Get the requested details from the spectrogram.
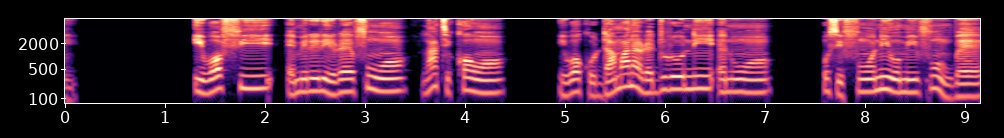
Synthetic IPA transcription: i˨wɔ˨˦fi˧ɛ˨mĩ˧ɾe˧ɾe˧˨ɾɛ˧fũ˦w̃ɔ̃˧la˦ti˧kɔ˦w̃ɔ̃˧ | i˨wɔ˧ko˨da˨˦mã˦nã˦˨ɾɛ˨˧˦du˦ɾo˦nĩ˦ɛ˧nũ˧w̃ɔ̃˧ | o˧si˨fũ˨˦w̃ɔ̃˧nĩ˦o˧mĩ˧fũ˦˨ɡ͡bɛ˨˦

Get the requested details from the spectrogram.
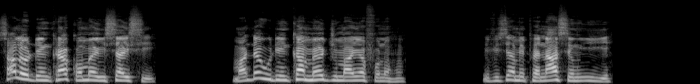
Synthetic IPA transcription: sa˦lõ˨dɪ̃˨ŋ̩˨kʰɾa˦kʰɔ̃˨˦m˦æ˨ji˨sa˦i˨sɛ˨ | mã˨dɛ˦wu˨dĩ˨ŋ̩˨kʰã˦mã˦d͡ʑᶣu˨mã˦jɛ˦fʊ˨nʊ̃˦ɦʊ̃˦ | e˨fi˨s̬ɛ˦mɪ̃˨pʰɛ˨nã˦sɛ˨mũ˦i˦je˦

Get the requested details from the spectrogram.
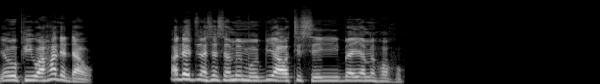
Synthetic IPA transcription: jɛ˨wo˨pʰi˨wa˨ɦa˦dɪ˨da̰˨w | a˦dɛ˦˨d͡ʑi˦nã˨s̬ɛ˦s̬ɛ˦˨mɪ̃˦mõ˨bi˦a˨wɔ˨tʰɪ˦se˨˦ji˦bɛ˦jɛ˦mɪ̃˦ɦɔ˦ɦʊ˨

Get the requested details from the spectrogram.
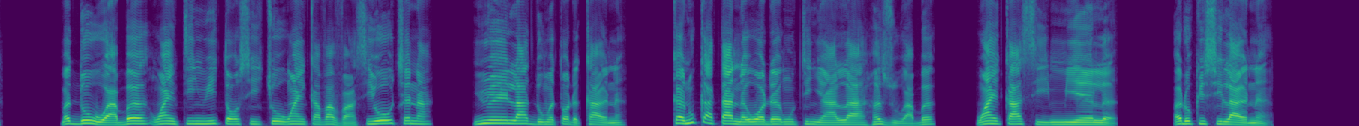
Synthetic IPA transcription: mɛ̃˨d̪o˦wo˨a˨bɛ˦wã˦ɲĩ˨t̪i˦ɲũ˦i˦t̪ɔ˦si˨t͡ʃo˦wã˦ɲĩ˦ka˦va˦vã̰˨si˨wo˦t͡ʃɛ˦nã˦ | ɲũ˦ɛ˦la˦d̪o˨mɛ̃˨t̪ɔ˦ɖɛ˨ka˦ɛ˨nɛ̃˨ | kɛ˦nũ˦ka˦t̪ã˦nɛ̃˨wɔ˦ɖɛ˦ŋũ˦t̪i˦ɲɛ̃˨a˨la˨ɦɛ̃˦zu˨a̰˨bɛ˦ | wã˦ɲĩ˦ka˦si˨mĩ˨ɛ˨lɛ˨ | ɛ˦ɖo˦ku˦i˦si˦la˦ɛ˨nɛ̰̃˨

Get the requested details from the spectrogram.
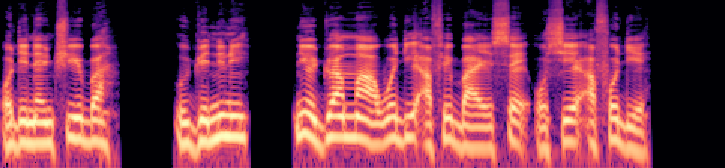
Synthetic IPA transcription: ɔ˨dɪ˨nã˨ɲ˨t͡ɕᶣʰi˦e˦ba˦ | ɔ˨d͡ʑᶣe˨nĩ˦nĩ˦ | nɪ̃˦ɔ˨d͡ʑᶣa˦mã˦a˨wɔ˦di˦ʔa˨fɪ˦baː˨jɪ˨sɛ˦ɔ˨ɕɪ˦ɛ˦ʔa̰˨fɔ˦dɪ˨ɛ˨

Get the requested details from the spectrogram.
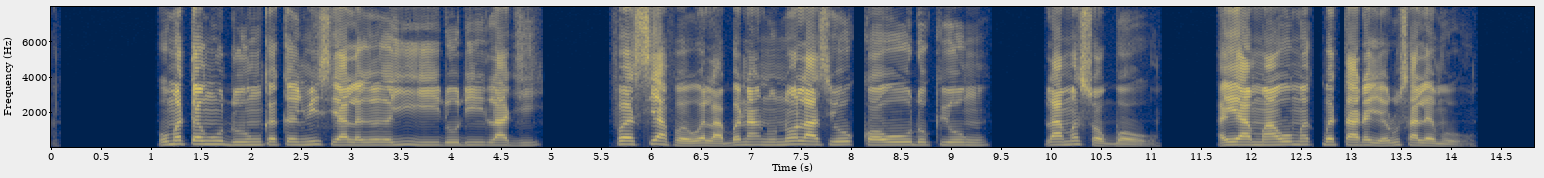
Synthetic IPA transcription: wo˦mɛ̃˦t̪ɛ˦ŋũ˦ɖu˨ŋũ˦kɛ˦kɛ˦ɲũ˦i˦si˨a˨lɛ˨ɣɛ˦ɣɛ˦ji˦ji˨ɖo˦ɖi˦la˦d͡ʑi˦ | ɸɛ˦si˦a˨ɸɛ˨wɛ˨la˨bɛ˦nã˦nũ˨nɔ̃˦la˦si˨wo˦kɔ˦wo˦ɖo˦ku˦i˦wo˦ŋũ˦ | la˦mɛ̃˦sɔ˨ɡ͡bɔ̰˨wo̰˨ | e˦jɛ˦a˨m˨ã˨wo˦mɛ̃˦k͡pɛ˦t̪a˦ɖɛ˦je˨ɾu˦sa˦lɛ˨mo̰˨

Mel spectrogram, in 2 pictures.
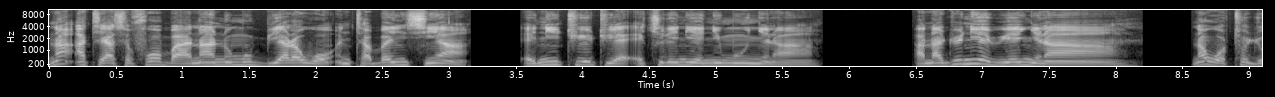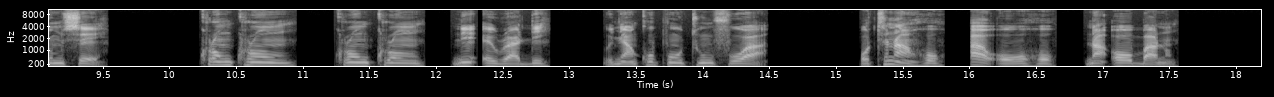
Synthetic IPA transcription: nã˦ʔa˨tʰɪ˨a˨sɪ˨fʊ˦ɔ˦ba˨nã˦nʊ̃˦mũ˦bi˨a˦ɾa˦wɔ˨n̩˨tʰa˨bã˦n̩˦sĩ˨a˨ | æ˨nĩ˦tʰu˦æ˦tʰu˨a˨ʔæ˨t͡ɕʰi˦ɾe˦nɪ̃˦æ˨nĩ˦mũ˦ɲĩ˨nãː˦ | a̰˨nã˨d͡ʑᶣʊ˦nɪ̃˦æ˨ɥi˨æ˦ɲĩ˨nãː˦ | nã˦wɔ˨tʰʊ˦d͡ʑᶣʊ̃˦msɛ˦ | kʰɾʊ̃˦ŋkʰɾʊ̃˦n | kʰɾʊ̃˦ŋkʰɾʊ̃˦n | nɪ̃˦ʔæ˨wu˨ɾa˨dɪ˦ | o̰˨ɲã˨ŋkʰo˦pʰɔ̃˦n˦tʰũ˦mfʊ˦ɔ˦a̰˨ | ɔ˨tʰɪ˦nã˨ɦɔ˦ | a˨ʔɔ˨wɔ˦ɦɔ˦ | nã˦ʔɔ˦ba˨nʊ̃˦

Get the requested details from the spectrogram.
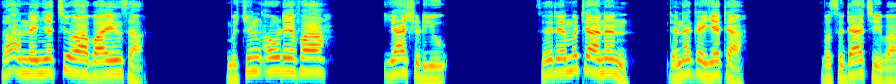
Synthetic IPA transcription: z̥aː˦ʔa˨nːɐ˦ɲjaː˦t͡ʃeː˦˨waː˨baː˦jɐ˦nsa˨ʔ | bɪ˨kʲɪ˦ŋʔa˦wɽeː˦ɸaː˦ | jaː˦ʃɪ˨ɽjuː˦ | sa˦jdeː˦mʊ˦taː˨nɛ˦n | da˨na˦ɡɐ˨jːɐ˦ta˨ | baː˨su˨daː˦t͡ʃeː˨ba˦ʔ

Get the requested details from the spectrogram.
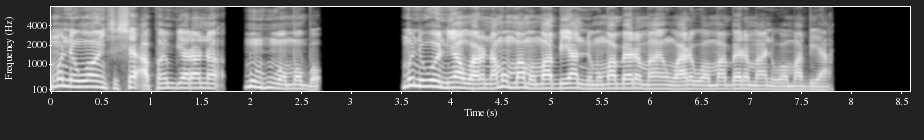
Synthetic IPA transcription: mʊ̃˦nɪ̃˦wɔ̃˦ɲ̩˨ɕɪ˨ɕɛ˦ʔa̰˨pʰã˦nbi˦a˦ɾa˦nã̰˨ | mʊ̃˦ɦũ˦wɔ̃˨mɔ̃˦bɔ̰˨ | mʊ̃˦nɪ̃˦wɔ̃˦˨nĩ˦a˦˨wa˨ɾɪ˦nã˨mʊ̃˦mã˦mʊ̃˨mã˦bɪ˦a˦nɪ̃˨mʊ̃˨mã˦bɛ˦ɾɪ˦mã˦ŋ̩˦wa˨ɾɪ˦wɔ˨˦mã˦bɛ˦ɾɪ˦mã˨˦nɪ̃˨wɔ˨mã˦bɪ˦a̰˦

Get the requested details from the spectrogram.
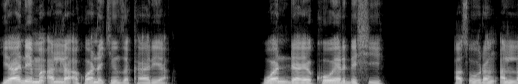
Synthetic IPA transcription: jaː˦neː˨mi˦ʔa˦lːaː˨ʔa̰˨kʷaː˦nɐ˨kʲɪ˦nza˨kaː˦ɽɪ˦ja̰ː˨ | wɐ˦nda˨jaː˦kʷoː˦jɐ˦rda˨ʃi˦ʔ | ʔa˨sʼoː˨ɽɔ˦ŋʔa˦lːa˨

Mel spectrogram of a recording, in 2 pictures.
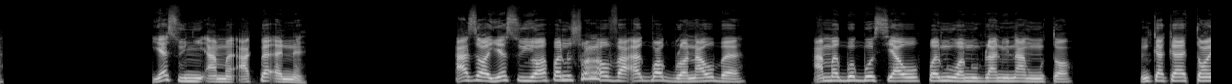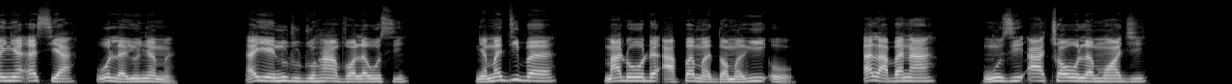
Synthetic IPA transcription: je˦su˨ɲĩ˨ʔa˨mɛ̰̃˨ʔa̰˨k͡pɛ˦ʔɛ˨nɛ̰̃˨ | a˨zɔ˦je˦su˨jɔ˨ɛ˦ɸɛ˦nũ˦sɾɔ̃˦la˦wo˦va˦ʔɛ˦ɡ͡bɔ˦ɡ͡blɔ˨nã˦wo˦bɛ˦ | a̰˨mɛ̃˨ɡ͡bo˦ɡ͡bo˦si˨a˨wo˦ɸɛ˦nũ˦wɔ˨nũ˦bla˦nũ˦ĩ˦nã˦mŋũ˦t̪ɔ˦ | ŋ̩˦kɛ˦kɛ˦t̪ɔ̃˦jɛ˦ɲɛ̃˦ʔɛ˦si˨a˨ | wo˦lɛ˨jo˦ɲɛ̃˦mɛ̰̃˨ | e˦jɛ˦nũ˦ɖu˨ɖu˦ɦã˦vɔ˨lɛ˨wo˦si˦ | ɲɛ̃˨mɛ̃˦d̪i˦bɛ˦ | mã˦ɖɛ˦wo˦ɖɛ˦ʔa̰˨ɸɛ˦mɛ̃˨d̪ɔ˨mɛ̃˨ɣi˦ʔo̰˨ | ɛ˦la˨bɛ˦nã˦ | ŋũ˦zi˦ʔa˦t͡ʃɔ˦wo˦lɛ˨mɔ̃˦a˨d͡ʑi˦

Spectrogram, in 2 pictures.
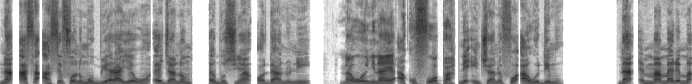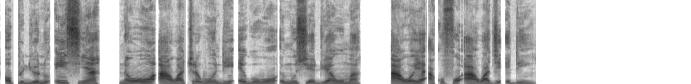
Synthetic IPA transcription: nã˦ʔa˦sa˨ʔa˨sɪ˦fʊ˦ɔ˦nʊ̃˦mũ˦bi˦a˦ɾa˦jɛ˨wɔ̃˨nʔɛ˦d͡ʑa˨nʊ̃˦m | æ˦bu˦sɥa˦ɔ˨daː˨nʊ̃˨nɪ̃˦ | nã˦wɔ˦ɲĩ˨nã˦jɛ˨ʔa˨kʰʊ˨fʊ˦ɔ˦pʰa˦nɪ̃˦n̩˨t͡ɕʰᶣɾa˨nɪ̃˨fʊ˦ɔ˦ʔa˨wɔ˨di˦mṵ̃˨ | nã˦m̩˨mã˦mɛ̃˦ɾɪ̃˦mã˨ʔɔ˨pʰi˨di˨o˨nʊ̃˦ʔn̩˦sĩ˨a˦ | nã˨wɔ˨˦hɔ˦ʔa˨wa˦t͡ɕᶣɪ˦ɾɛ˦wɔ̃˨n̩˨dĩ˦æ˦ɡu˦wɔ̃˨nʔɛ˨mũ˦sɥɛ˨dɥɛ˦n˦wʊ̃˦mã˦ | a˨wɔ˨jɛ˦ʔa˨kʰʊ˨fʊ˦ɔ˦ʔa˦˨wa˦d͡ʑɪ˦ʔæ˨dĩ˦ŋ

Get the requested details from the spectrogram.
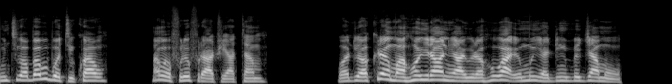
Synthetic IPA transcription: ũ˨n˨tʰi˨ɔ˨bɛ˦bu˦bo˨tʰi˨kʷʰa˦w | nã˦wɔ˨æ˨fu˨ɾe˦fu˨ɾa˨t͡ɕᶣɪ˨a˨tʰã˦m | wɔ˨dɪ˨ɔ˨kʰɾɛ˦˨mũ˨a˨ɦʊ̃˦ji˦ɾa˦nɪ̃˨a˨ɥɪ˨ɾɛ˨ɦʊ˦wa˦˨ɛ˨mũ˦jæ˨dĩ˦m˦be˦d͡ʑa˦mʊ̃˨wʊ˨

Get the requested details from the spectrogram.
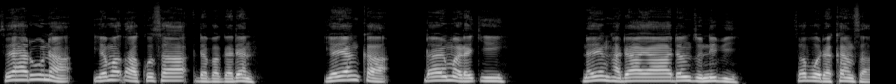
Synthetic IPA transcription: se˦jha˨ɾuː˦na˨ | jaː˦mɐ˦sʼa˨kʷʊ˦sa˦da˨bɐ˨ɡɐ˨dɐ˦ŋ | jaː˦jɐ˦ŋka˨ | ɗɐ˦rmɐ˨ɽɐ˦kʲʼiː˦ | na˦jɪ˦ŋɦa˨daː˦jaː˦dɔ˦nzʊ˨nɪ˦biː˨ | sɐ˦boː˨da˨kɐ˦˨nsa˨ʔ

